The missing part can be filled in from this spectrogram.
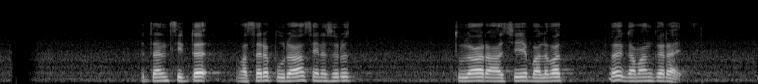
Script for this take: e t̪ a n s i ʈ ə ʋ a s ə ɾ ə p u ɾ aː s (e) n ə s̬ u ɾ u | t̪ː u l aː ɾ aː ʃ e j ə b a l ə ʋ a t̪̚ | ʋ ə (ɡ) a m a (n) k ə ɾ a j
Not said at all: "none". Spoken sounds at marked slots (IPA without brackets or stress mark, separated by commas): e, ɡ, ŋ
